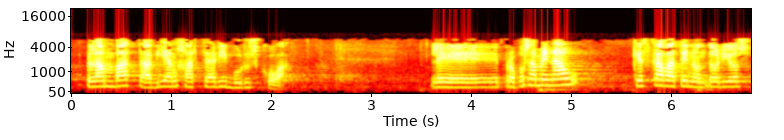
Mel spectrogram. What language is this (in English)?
Basque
